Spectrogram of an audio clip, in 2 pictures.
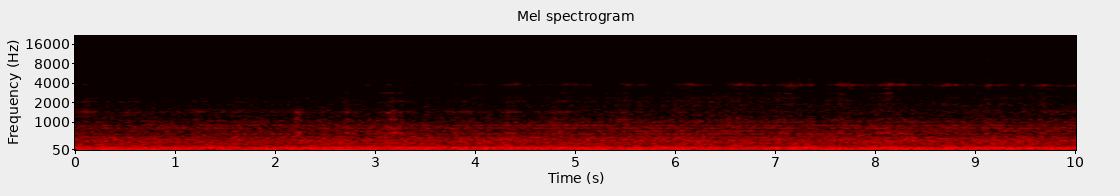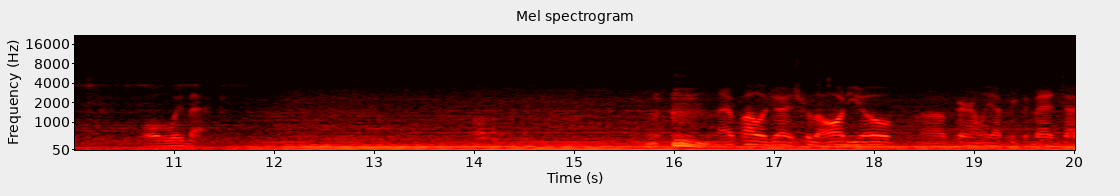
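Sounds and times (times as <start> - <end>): sharpening stone rubbing axe: 0.0 - 11.8
lawn mower engine running: 11.6 - 20.0.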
